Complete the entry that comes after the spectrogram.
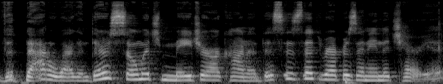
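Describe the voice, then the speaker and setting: Her voice dark and mellow with vocal fry, a woman speaks at a medium pitch and fairly quick pace with ordinary pitch variation. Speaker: tarot reader. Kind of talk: tarot reading. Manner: casual, conversational.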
